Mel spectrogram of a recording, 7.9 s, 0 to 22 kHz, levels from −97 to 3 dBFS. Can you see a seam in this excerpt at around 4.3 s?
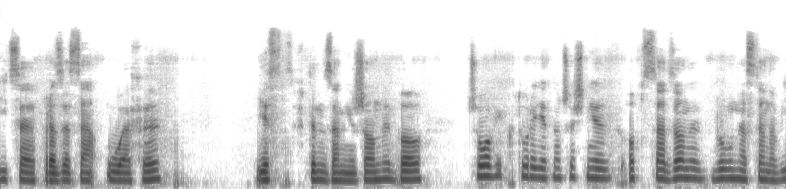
no; 0 cuts

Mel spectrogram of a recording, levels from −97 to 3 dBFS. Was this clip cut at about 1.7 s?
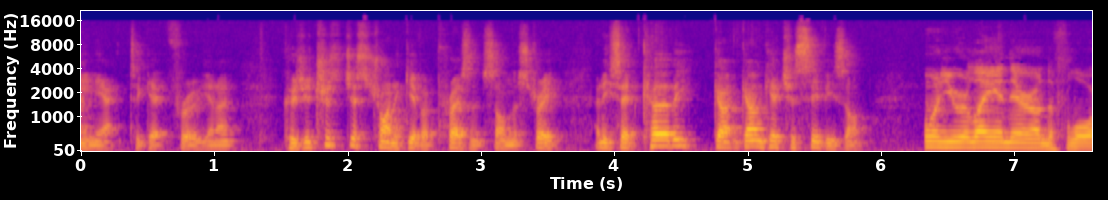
no; 2 cuts; at 3.8 s, 6.3 s

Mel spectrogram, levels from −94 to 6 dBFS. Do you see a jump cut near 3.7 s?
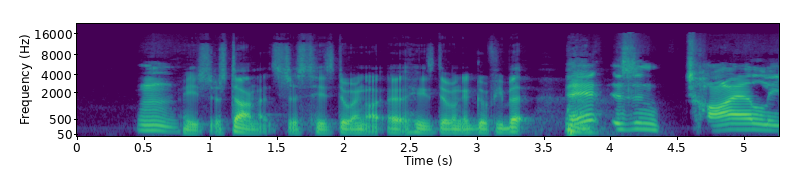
yes; 1 cut; at 3.7 s

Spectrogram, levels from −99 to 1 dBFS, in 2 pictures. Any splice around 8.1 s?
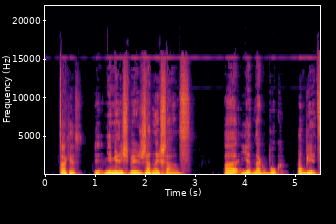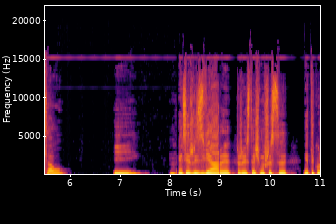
yes; 2 cuts; at 8.1 s, 9.3 s

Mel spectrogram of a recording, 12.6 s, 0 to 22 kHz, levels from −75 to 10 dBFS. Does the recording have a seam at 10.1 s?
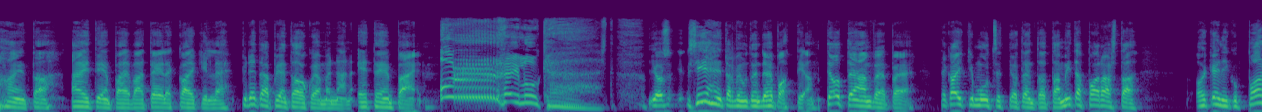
yes; 2 cuts; at 6.5 s, 10.1 s

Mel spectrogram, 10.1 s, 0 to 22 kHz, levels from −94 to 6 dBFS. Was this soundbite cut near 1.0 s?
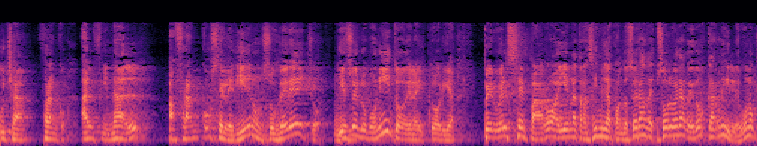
no; 1 cut; at 6.3 s

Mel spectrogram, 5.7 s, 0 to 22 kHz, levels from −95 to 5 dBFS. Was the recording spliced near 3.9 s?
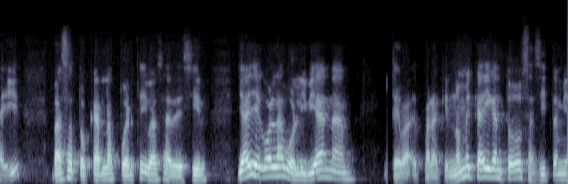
yes; 1 cut; at 3.9 s

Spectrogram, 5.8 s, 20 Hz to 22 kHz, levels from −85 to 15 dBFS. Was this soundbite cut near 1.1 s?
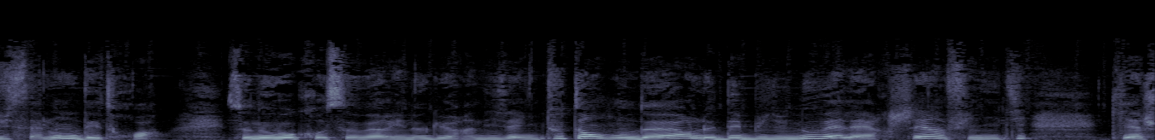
yes; 1 cut; at 1.1 s

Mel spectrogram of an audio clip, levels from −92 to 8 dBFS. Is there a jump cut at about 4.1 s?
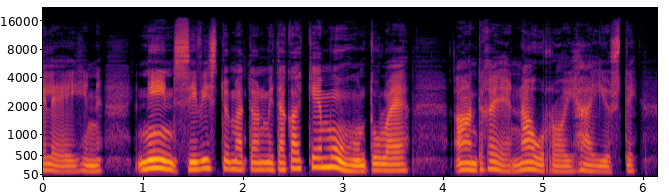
no; 1 cut; at 0.9 s

